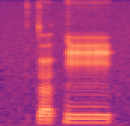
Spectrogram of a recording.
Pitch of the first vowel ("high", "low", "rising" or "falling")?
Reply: rising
